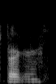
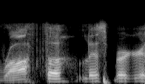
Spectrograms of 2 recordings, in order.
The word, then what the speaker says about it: Roethlisberger: Roethlisberger. Benjamin Roethlisberger. I can never spell it, and that's why I if you look anything where I It's post actually about him, it's actually not Roethlisberger.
